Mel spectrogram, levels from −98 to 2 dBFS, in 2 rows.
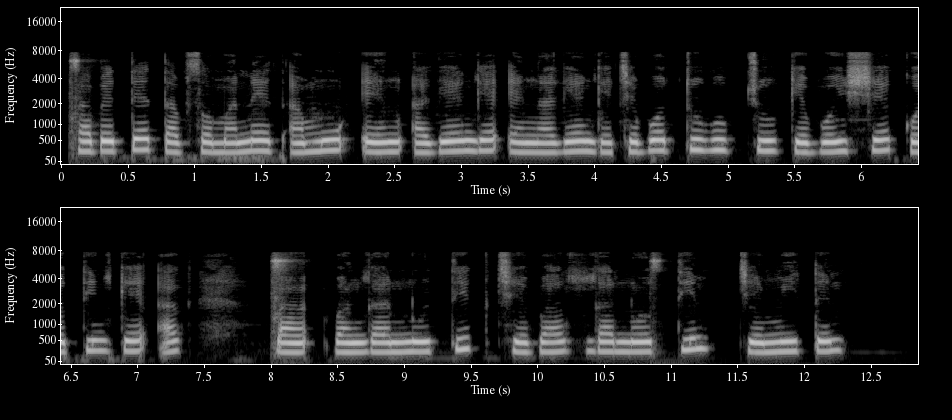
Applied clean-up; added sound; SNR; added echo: neural mask model DeepFilterNet 3.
